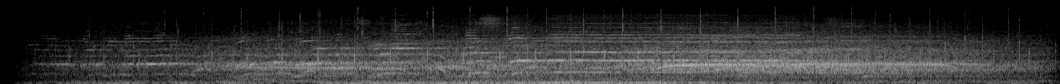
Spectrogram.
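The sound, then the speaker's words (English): Scottish rugby fans cheer and applaud at full time after a home win against Argentina in an Edinburgh stadium, a sustained loud roar of crowd noise with shouts and piercing tones rising through it. “That was the sound of full time at BT Murrayfield on Saturday, where Scottish rugby fans celebrated a win against Argentina from Scotland's final fixture in the Autumn Nations series.”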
